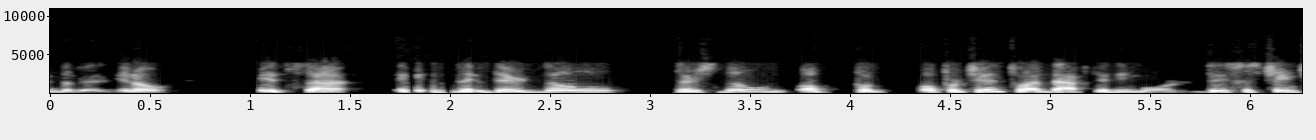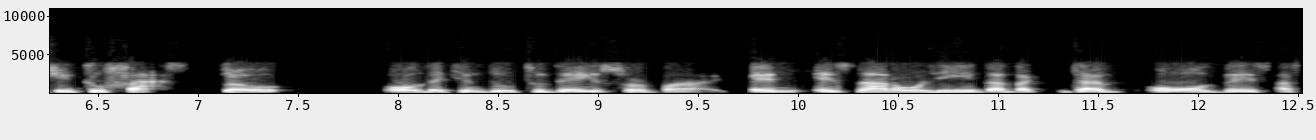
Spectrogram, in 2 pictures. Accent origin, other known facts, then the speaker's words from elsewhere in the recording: Mexico; now in United States; I was raised in Mexico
